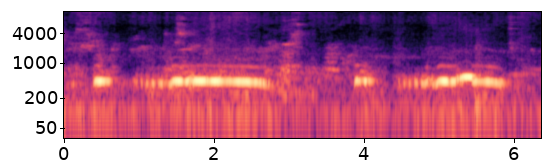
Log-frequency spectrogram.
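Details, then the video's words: Spotted dove nodding and calling 'kuk geruk' as a lure for wild spotted doves; two mellow low phrases, each a clipped opening note followed by a longer purring coo with a small upward inflection before fading. "KICAU KUK GERUK BURUNG JAWA BRENGGOLO"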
